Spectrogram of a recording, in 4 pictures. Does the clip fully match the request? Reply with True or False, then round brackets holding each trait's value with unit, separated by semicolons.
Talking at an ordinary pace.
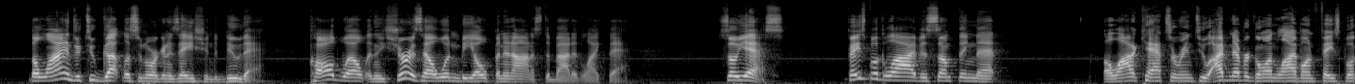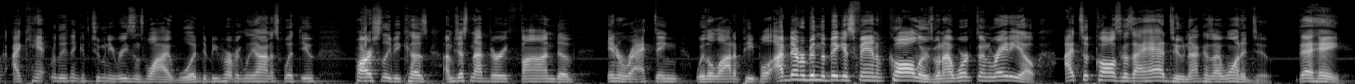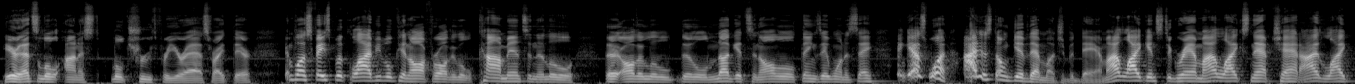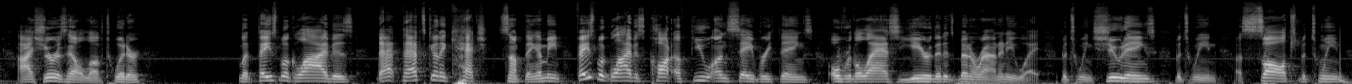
False (225 wpm)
